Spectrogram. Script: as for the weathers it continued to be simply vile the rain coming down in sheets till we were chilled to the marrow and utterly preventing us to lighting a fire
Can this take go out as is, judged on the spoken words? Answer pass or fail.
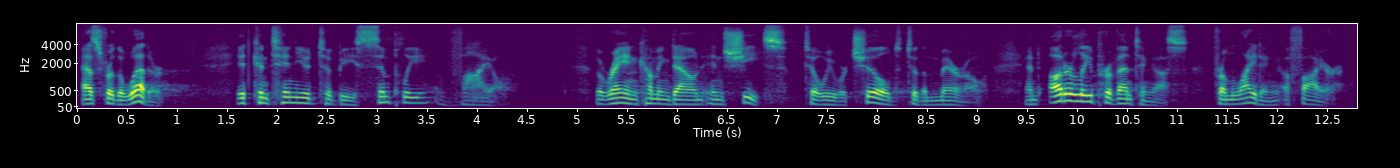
fail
